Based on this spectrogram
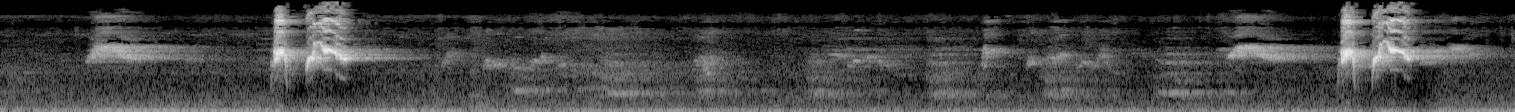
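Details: In the morning a red-whiskered bulbul sings to spur other birds into song: two loud chirpy warbled phrases, each opened by a soft whistle, with faint distant chirps between them and a low hum.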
